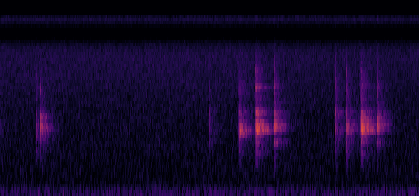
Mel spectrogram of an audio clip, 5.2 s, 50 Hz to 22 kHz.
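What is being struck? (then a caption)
Cardboard makeup palette. Long pointed nails tap quickly on the metallic gold cover of a flat, rigid cardboard makeup palette, an Anastasia Glow Kit in Sun Dipped, held in both hands. About eight short, dry clicks centred near 1.7 kHz come in loose clusters over a low, steady background hum, each dying away almost at once.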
